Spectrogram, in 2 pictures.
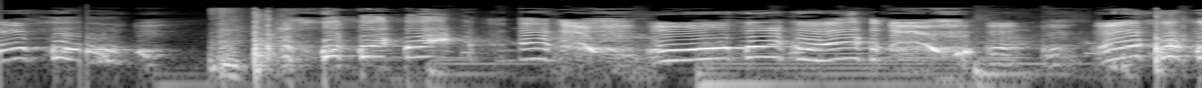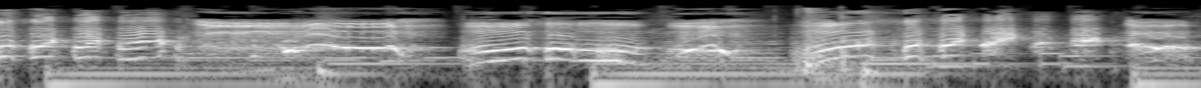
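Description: A baby laughing in repeated fits, with short breaks between them, over background music with a steady bass.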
